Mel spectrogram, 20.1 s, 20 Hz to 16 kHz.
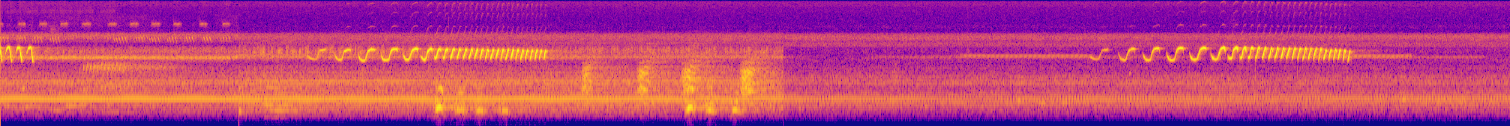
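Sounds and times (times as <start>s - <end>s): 
field sparrow singing: 0.0s - 10.4s, 14.6s - 18.0s.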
